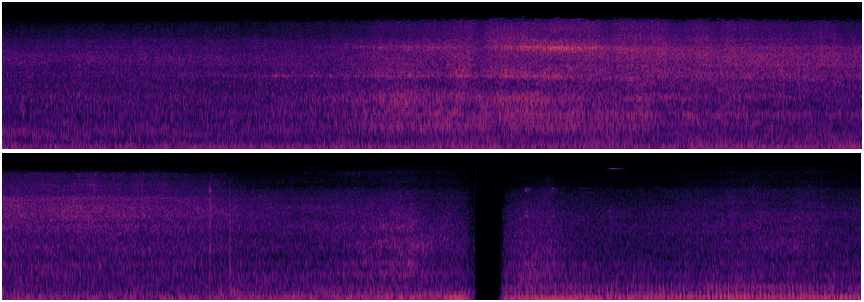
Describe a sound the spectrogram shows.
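Cars drive past on a nearby road.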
